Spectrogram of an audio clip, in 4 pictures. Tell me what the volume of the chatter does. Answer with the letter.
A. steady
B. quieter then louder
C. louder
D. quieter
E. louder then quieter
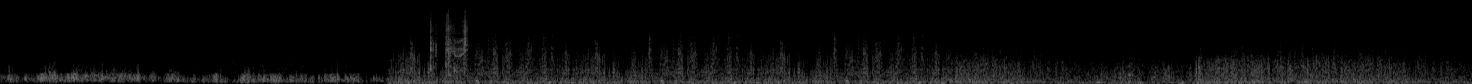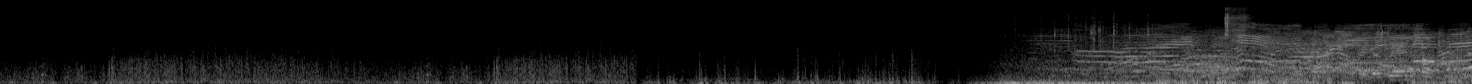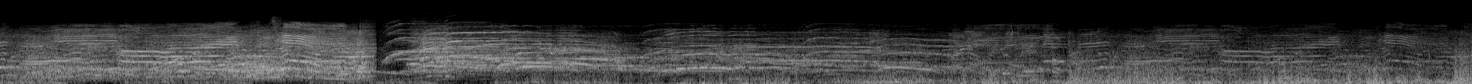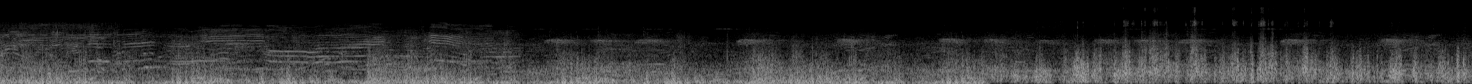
D.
